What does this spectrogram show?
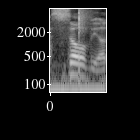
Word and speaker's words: Sylvio: Yuya gone and yeah that is Sylvio yeah Sylvio that's how you say his name damn mom I'm getting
